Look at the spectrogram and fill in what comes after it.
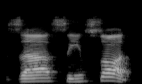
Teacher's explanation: जुबान की नोक लगती है दोनों दांतों के अंदरूनी किनारे के साथ ज्यादा हिस्सा लगता है नीचे वाले दांतो के किनारे के साथ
